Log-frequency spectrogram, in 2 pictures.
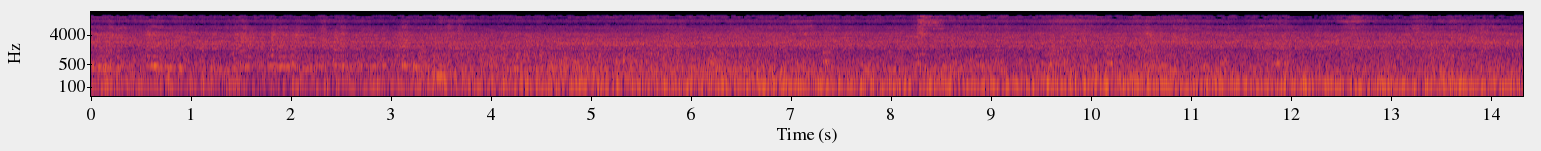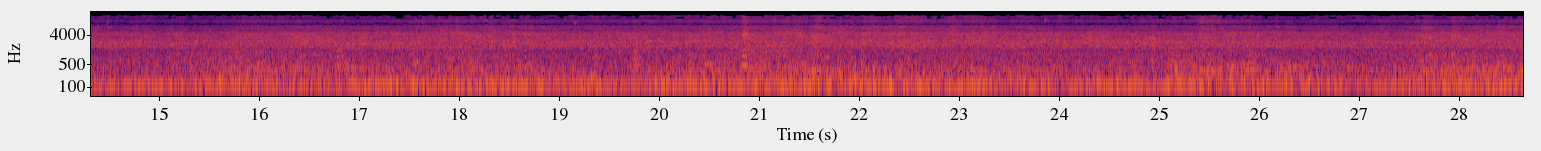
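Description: Loaded freight cars rolling past close by: a steady low rumble of steel wheels on rail, with occasional wheel clicks, growing slightly louder near the end.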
